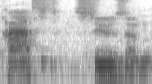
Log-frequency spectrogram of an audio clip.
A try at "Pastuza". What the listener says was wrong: You gotta get a T in there. There's a T.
